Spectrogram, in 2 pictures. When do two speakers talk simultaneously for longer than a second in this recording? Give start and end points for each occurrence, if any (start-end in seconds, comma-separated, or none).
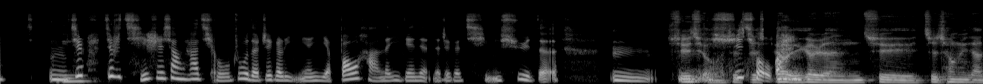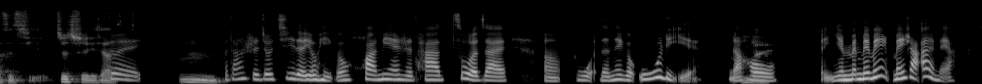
6.7-8.2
